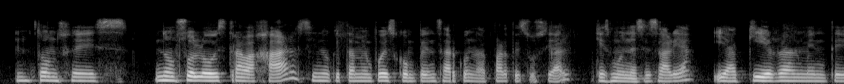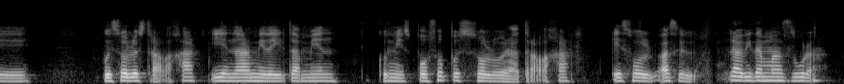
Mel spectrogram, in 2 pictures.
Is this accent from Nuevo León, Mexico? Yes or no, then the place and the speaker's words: no; Mexico City, Mexico; moved away as an adult; also born or lived in Sydney, Australia / Armidale, Australia; now in Glenrowan, Australia; yo soy de la Ciudad de México, en México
